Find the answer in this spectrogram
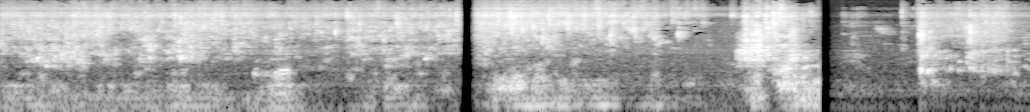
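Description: Kitchen tap running and water sloshing as rice is rinsed in a pressure cooker pot, with rinse water poured off into the steel sink. The water is loudest a little before eight seconds in, then stops abruptly.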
